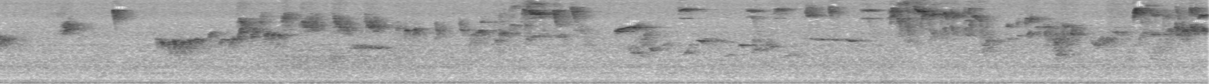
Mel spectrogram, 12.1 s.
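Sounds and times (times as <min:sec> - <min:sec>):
birds chirping and whistling: 0:00.0 - 0:12.0
steady low hum: 0:00.0 - 0:12.0.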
